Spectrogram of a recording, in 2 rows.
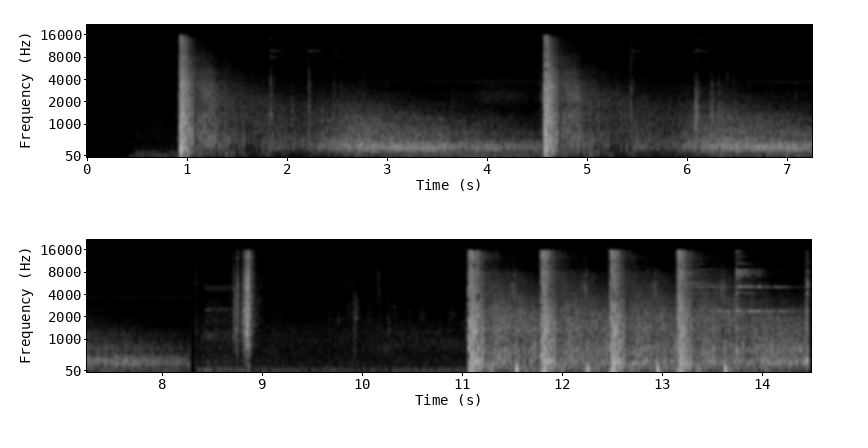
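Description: M1 Garand rifle in .30-06 firing: two single shots, each followed by a long rolling echo, another shot about nine seconds in, then a quick string of shots about two-thirds of a second apart near the end. The string ends in a brief metallic ring, the typical ping of the empty en-bloc clip being ejected.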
